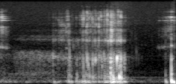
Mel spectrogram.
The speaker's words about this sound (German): Trinke deinen Tee, heute schlürfst du. heute schlürfst du, schlürfst du.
